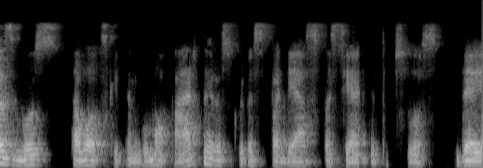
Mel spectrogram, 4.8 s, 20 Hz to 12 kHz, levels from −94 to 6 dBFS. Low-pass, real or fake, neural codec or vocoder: 7.2 kHz; real; none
